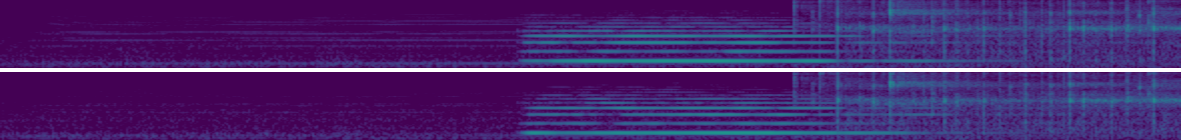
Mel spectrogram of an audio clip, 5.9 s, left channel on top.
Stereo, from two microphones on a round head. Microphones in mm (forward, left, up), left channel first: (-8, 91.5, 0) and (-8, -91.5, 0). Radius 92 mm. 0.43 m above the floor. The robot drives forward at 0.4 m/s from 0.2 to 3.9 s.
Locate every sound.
2.6 s a flute: 40° left (ahead or behind), 3.5 m; by 3.9 s 45° left (ahead or behind), 3 m
4.0 s a finger snap: 10° left (ahead or behind), 0.6 m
